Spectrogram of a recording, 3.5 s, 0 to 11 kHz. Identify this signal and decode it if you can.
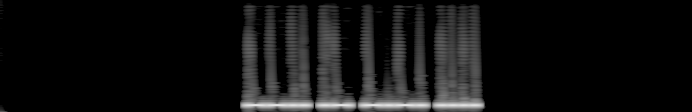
Morse code, heard as a keyed tone, about 45 wpm, 700 Hz. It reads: ZACH
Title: USA Common Names - 45wpm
